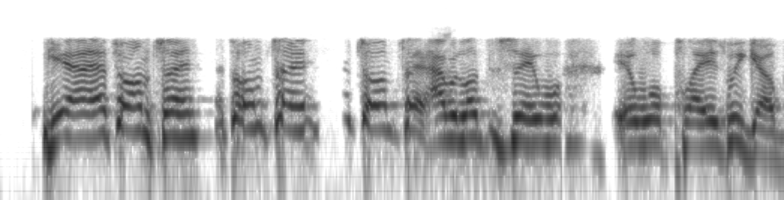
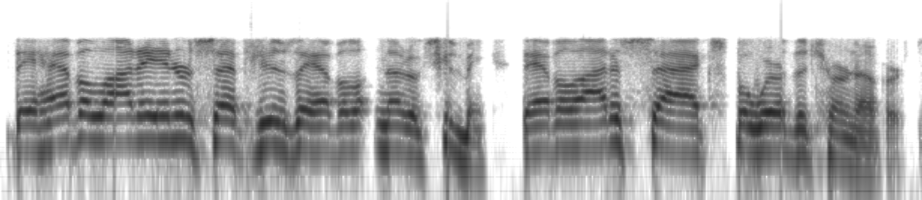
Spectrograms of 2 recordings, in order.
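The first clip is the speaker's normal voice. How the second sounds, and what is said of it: Imitates another person's voice. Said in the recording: “my impersonation of Conklin of Reuben Franks ... It's very good ... that sounds Reuben Frankish”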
